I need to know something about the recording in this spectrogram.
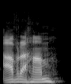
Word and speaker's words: Abraham: What he's trying to do here, by the way, is that in Hebrew, Abraham is pronounced Avraham.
